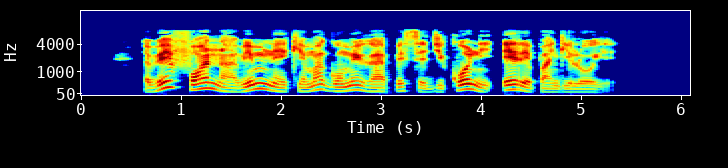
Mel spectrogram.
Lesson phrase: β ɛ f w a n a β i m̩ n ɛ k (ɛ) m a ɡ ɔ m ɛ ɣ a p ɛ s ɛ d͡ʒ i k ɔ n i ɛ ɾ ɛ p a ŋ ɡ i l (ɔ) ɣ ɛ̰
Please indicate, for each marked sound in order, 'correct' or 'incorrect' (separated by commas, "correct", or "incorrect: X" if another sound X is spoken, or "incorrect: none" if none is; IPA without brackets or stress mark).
correct, correct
